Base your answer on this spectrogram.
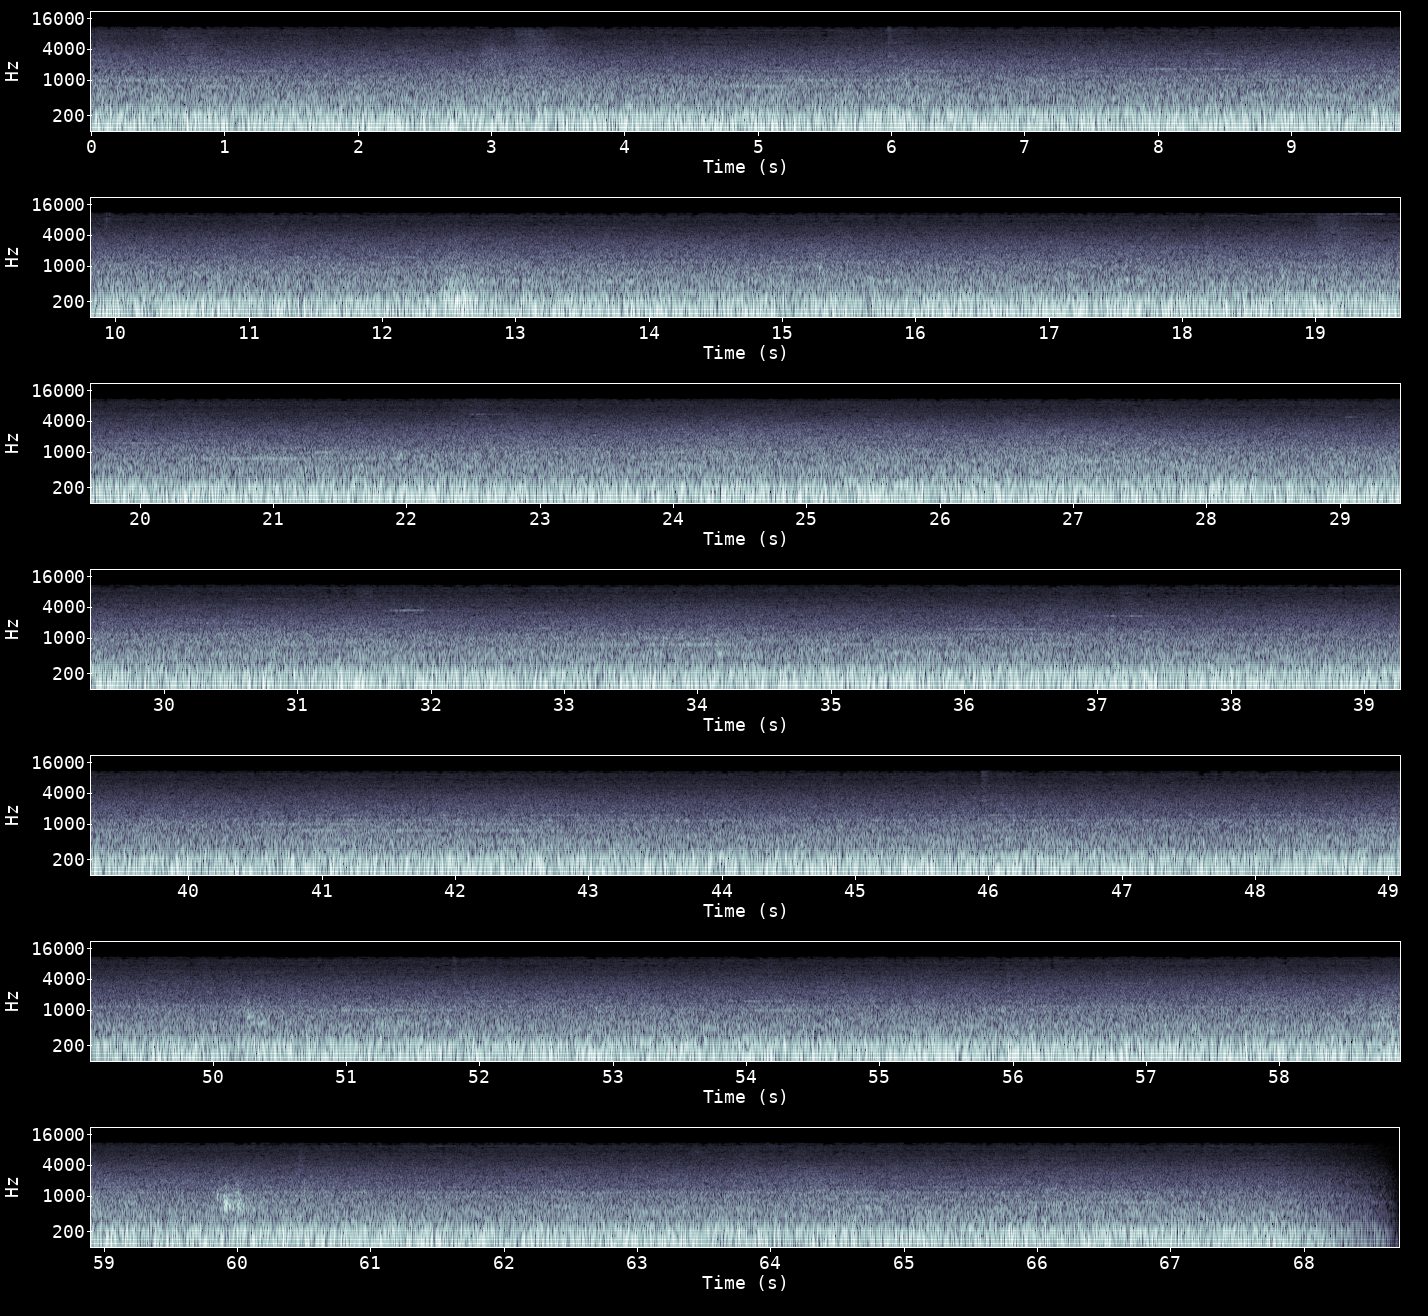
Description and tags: City Skyline Rooftops Noisy London
City, London, Noisy, Rooftops, Skyline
